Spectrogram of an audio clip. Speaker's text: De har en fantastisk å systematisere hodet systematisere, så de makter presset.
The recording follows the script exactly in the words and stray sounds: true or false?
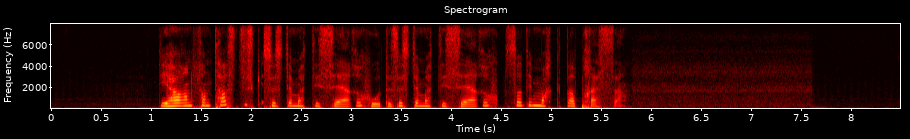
true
